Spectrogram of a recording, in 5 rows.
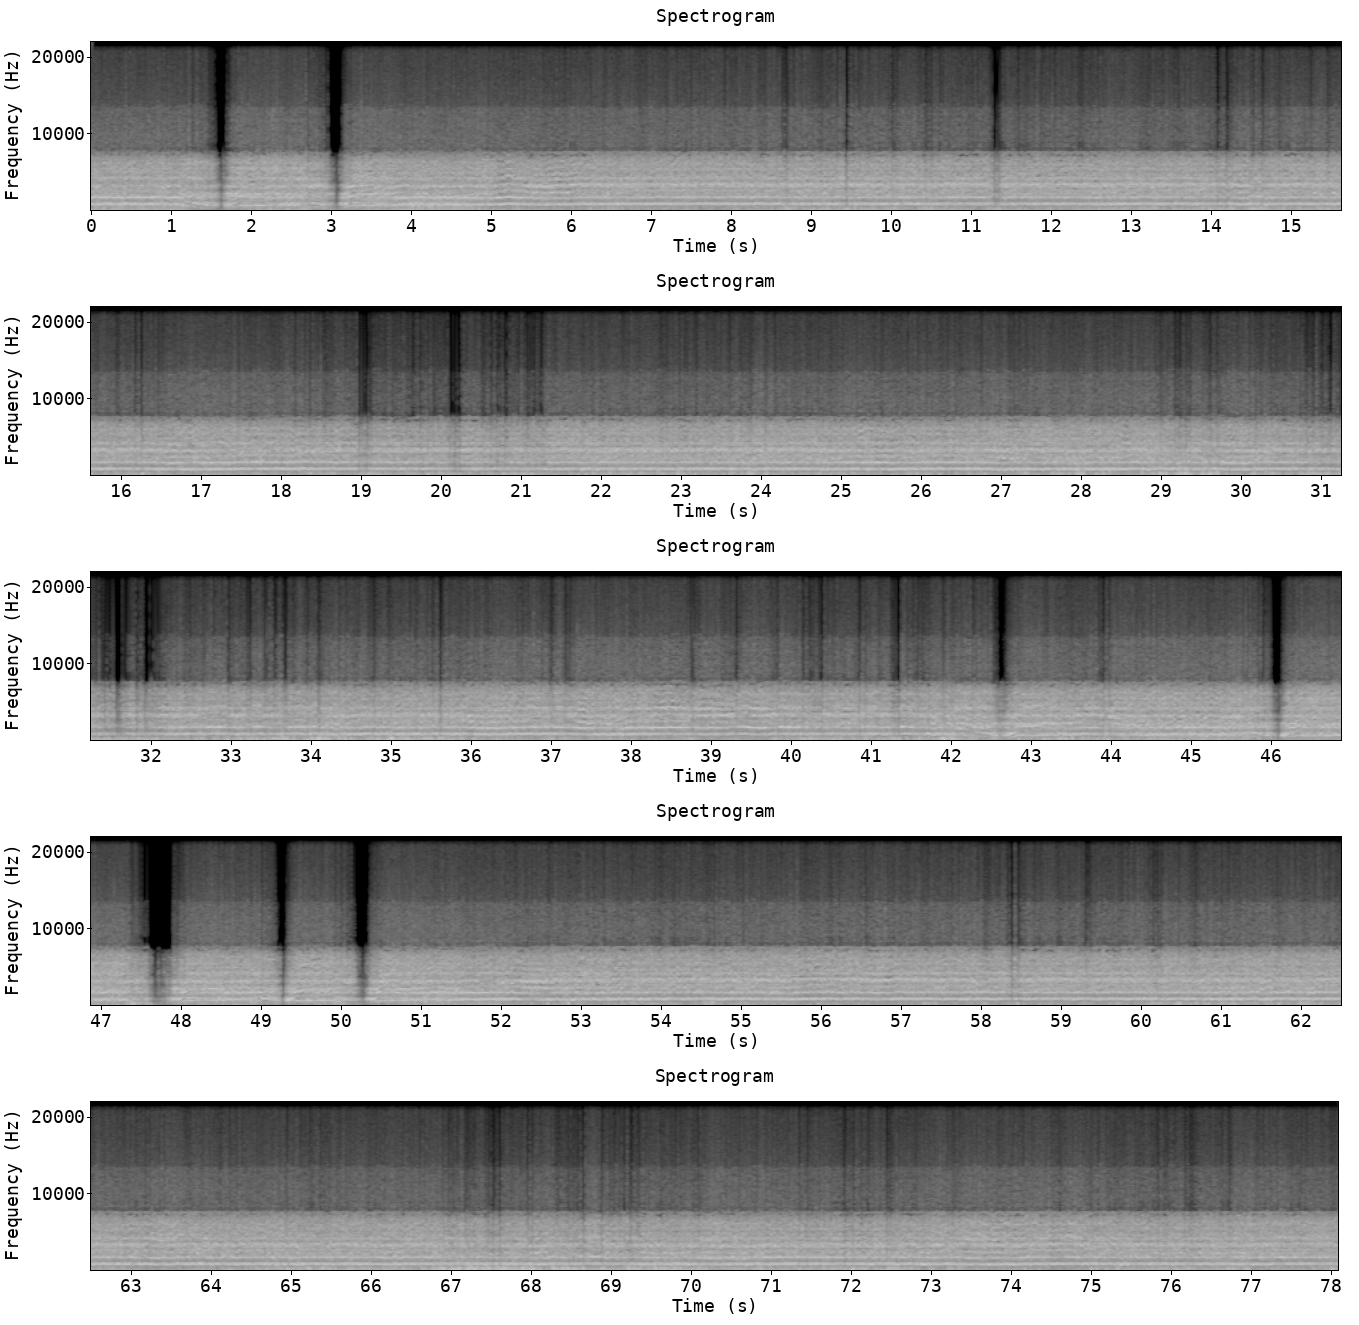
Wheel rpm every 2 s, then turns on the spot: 140, 120, 200, 230, 230, 230, 230, 230, 230, 240, 230, 230, 230, 230, 240, 230, 230, 230, 230, 220, 220, 150, 170, 120, 110, 150, 220, 230, 230, 230, 230, 230, 230, 230, 230, 230, 230, 230, 230.
none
